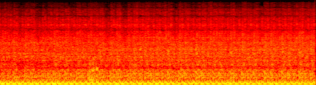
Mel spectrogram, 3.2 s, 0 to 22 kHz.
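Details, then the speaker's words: 2006 Honda Odyssey: loud, fast, regular rattle riding on the idle, like a rattlesnake, about two to three beats a second; source not yet found; engine rattle. "el problema grande de este carro es que tiene un ruido en el motor bien fuerte está sonando como como una serpiente Cascabel ahí el motor rathering como dice un sonido extraño"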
